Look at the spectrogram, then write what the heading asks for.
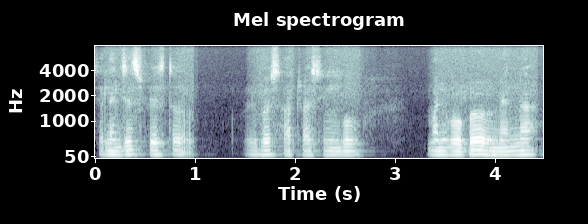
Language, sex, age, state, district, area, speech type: Manipuri, male, 18-30, Manipur, Bishnupur, rural, spontaneous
